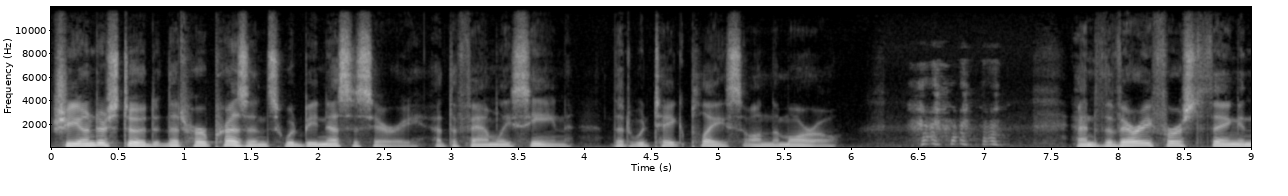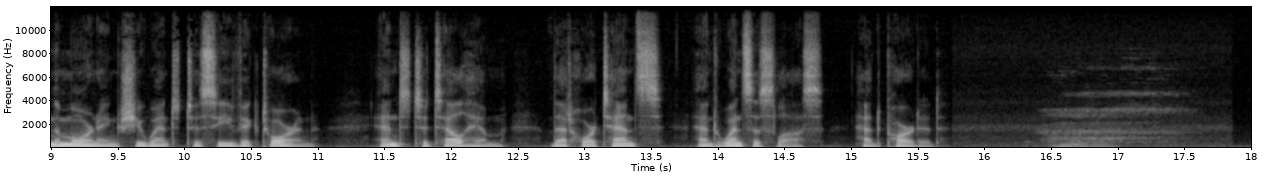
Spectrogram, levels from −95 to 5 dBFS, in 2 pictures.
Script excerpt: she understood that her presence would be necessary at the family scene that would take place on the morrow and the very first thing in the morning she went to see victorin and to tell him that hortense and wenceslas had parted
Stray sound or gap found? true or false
true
